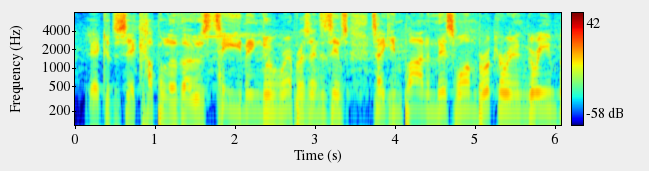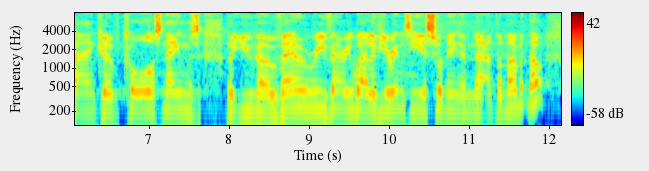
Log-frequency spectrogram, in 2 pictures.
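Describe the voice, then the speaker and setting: Speech unfolds at an even, middling speed. Audible noise sits behind it. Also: man, high pitch for a man. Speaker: swimming commentator. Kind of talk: live commentary. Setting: aquatic centre with crowd. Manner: animated.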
